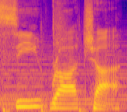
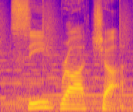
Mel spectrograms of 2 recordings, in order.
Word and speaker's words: Sriracha: off the pronunciation it's si Racha don't bother paying attention to that first R si Racha three separate syllables okay you try si Racha alright we're on the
